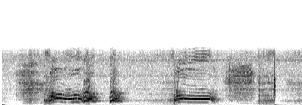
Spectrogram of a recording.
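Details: Coonhounds at home giving drawn-out, tonal baying barks with harmonic bands, two long howling barks about two seconds apart between shorter yelps; a person speaks afterwards.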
